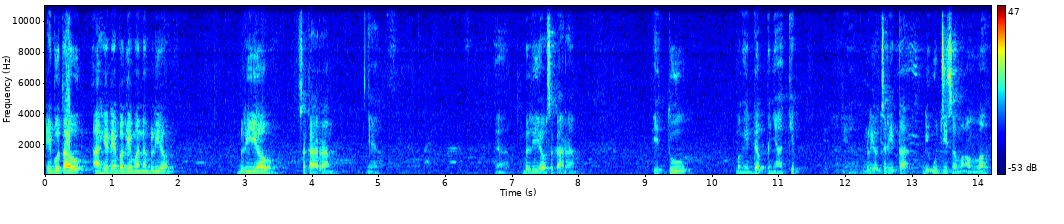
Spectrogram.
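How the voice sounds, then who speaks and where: A middle-aged man, giving a storytelling religious talk to women and acting out the dialogue with rising pitch. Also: steady tone, unhurried, long pauses, background noise. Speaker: preacher.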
